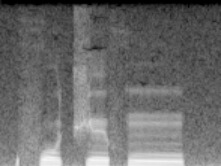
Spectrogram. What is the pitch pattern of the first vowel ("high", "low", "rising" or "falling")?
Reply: low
